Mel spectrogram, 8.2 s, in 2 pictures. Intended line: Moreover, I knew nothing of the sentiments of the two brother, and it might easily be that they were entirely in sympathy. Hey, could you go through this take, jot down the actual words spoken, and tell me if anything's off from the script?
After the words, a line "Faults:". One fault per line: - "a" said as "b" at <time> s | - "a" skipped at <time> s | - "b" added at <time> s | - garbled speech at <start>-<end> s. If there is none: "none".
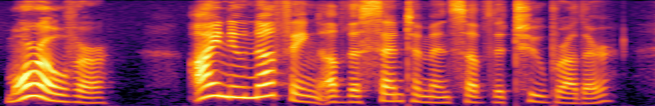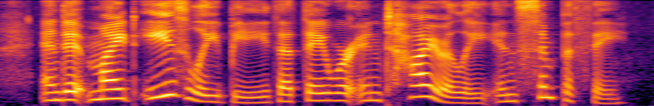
Moreover, I knew nothing of the sentiments of the two brother, and it might easily be that they were entirely in sympathy.
Faults:
none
